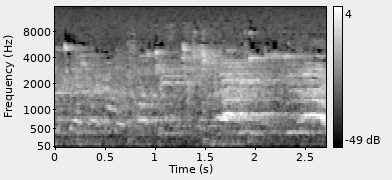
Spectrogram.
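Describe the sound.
A basketball bouncing off the back of the rim after a missed second free throw during a game, the ball's thuds faint beneath a commentator's continuous voice.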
